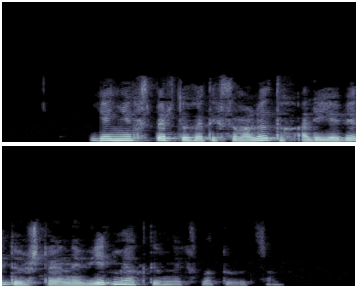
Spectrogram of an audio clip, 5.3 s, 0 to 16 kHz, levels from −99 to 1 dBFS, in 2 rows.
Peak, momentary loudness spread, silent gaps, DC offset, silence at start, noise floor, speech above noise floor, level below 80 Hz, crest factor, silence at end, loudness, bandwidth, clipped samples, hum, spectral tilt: -6 dBFS; 16 LU; none; under 0.1%; 0.65 s; -79 dBFS; 55 dB; -66 dBFS; 20 dB; 0.85 s; -24 LUFS; 7.4 kHz; under 0.1%; none; -7.5 dB/octave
